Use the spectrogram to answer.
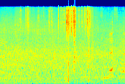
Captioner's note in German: Rumpeln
